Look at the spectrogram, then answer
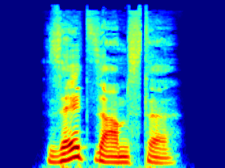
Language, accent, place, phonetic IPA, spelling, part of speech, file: German, Germany, Berlin, [ˈzɛltzaːmstə], seltsamste, adjective, De-seltsamste.ogg
- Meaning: inflection of seltsam: 1. strong/mixed nominative/accusative feminine singular superlative degree 2. strong nominative/accusative plural superlative degree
